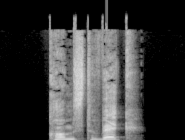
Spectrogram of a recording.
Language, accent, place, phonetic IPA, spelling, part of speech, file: German, Germany, Berlin, [ˌkɔmst ˈvɛk], kommst weg, verb, De-kommst weg.ogg
- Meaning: second-person singular present of wegkommen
